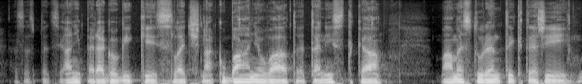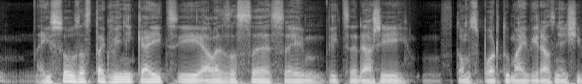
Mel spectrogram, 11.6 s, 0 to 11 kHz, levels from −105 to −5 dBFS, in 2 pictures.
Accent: native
